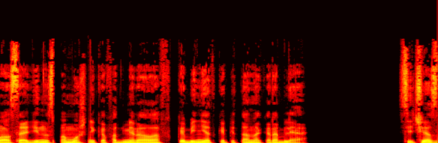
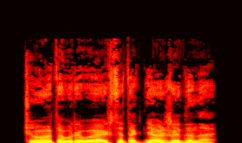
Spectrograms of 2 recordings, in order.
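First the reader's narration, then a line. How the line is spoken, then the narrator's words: Bark. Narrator (Russian): рявкнул Федор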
